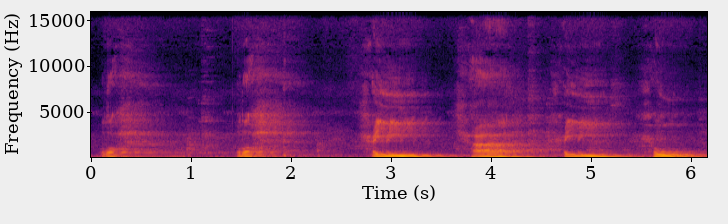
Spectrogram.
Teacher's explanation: ha itu di tengah tenggorokan dia punya hamus dan rikwah suara harus ngalir nafas juga harus ngalir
